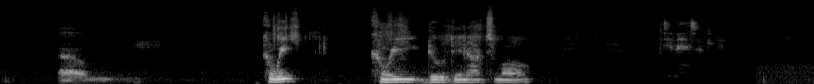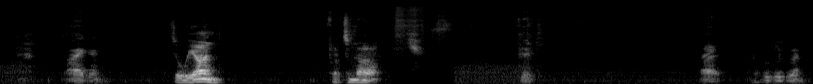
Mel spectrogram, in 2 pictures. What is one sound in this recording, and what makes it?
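A man talks calmly on a phone, close by, with pauses.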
